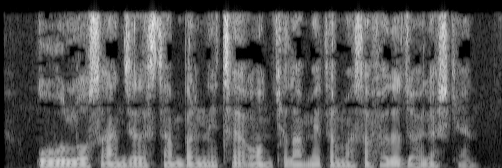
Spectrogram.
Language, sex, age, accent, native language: Uzbek, male, under 19, Xorazm, Uzbek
